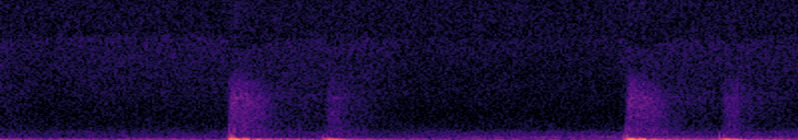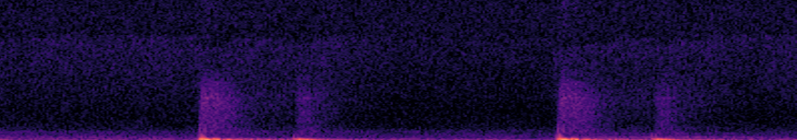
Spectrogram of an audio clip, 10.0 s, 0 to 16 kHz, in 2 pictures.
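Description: Four paired low thumps, lub then dub, at a slow regular spacing of about 26 beats a minute, with a faint hum behind.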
